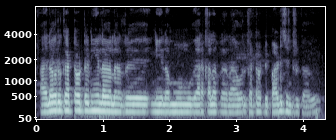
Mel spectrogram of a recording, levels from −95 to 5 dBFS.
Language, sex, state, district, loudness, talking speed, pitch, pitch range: Tamil, male, Tamil Nadu, Kanyakumari, -17 LUFS, 195 wpm, 150 Hz, 150-160 Hz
